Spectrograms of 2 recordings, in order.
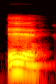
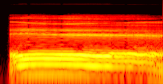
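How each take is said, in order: First: The vowel is short. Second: The vowel is drawn out long. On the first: "it's not just eh" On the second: "that's going to drag our I"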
